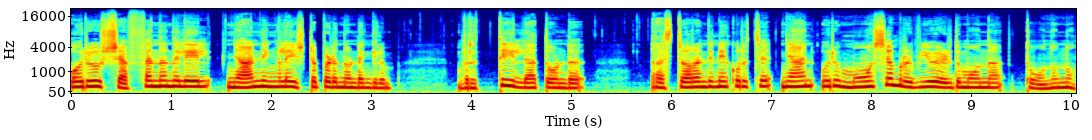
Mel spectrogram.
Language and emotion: Malayalam, sad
